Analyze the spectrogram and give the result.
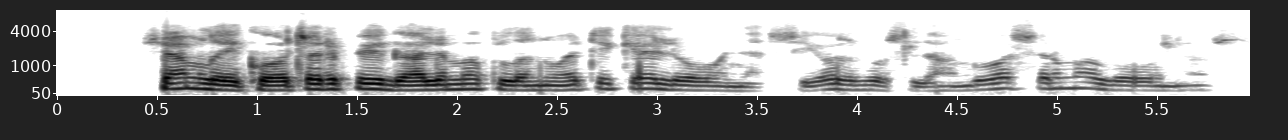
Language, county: Lithuanian, Panevėžys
